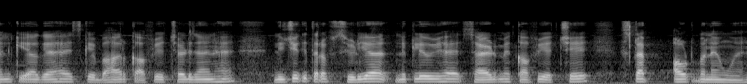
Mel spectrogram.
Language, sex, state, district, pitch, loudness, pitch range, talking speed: Hindi, male, Uttar Pradesh, Etah, 120 Hz, -20 LUFS, 115-130 Hz, 200 wpm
